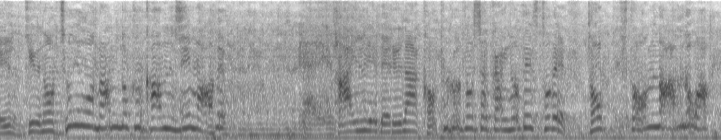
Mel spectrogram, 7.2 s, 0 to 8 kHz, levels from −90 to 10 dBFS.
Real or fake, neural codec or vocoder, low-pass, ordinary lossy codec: fake; codec, 16 kHz, 2 kbps, FunCodec, trained on LibriTTS, 25 frames a second; none; none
